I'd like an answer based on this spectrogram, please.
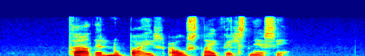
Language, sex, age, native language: Icelandic, male, 11, Icelandic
